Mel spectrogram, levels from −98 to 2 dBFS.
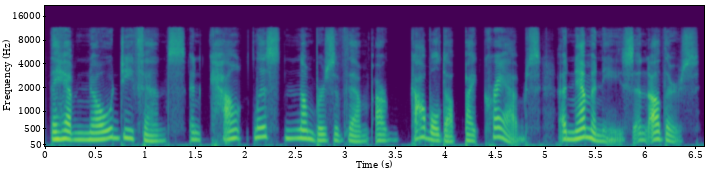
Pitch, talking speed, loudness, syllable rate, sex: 195 Hz, 155 wpm, -23 LUFS, 4.6 syllables/s, female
